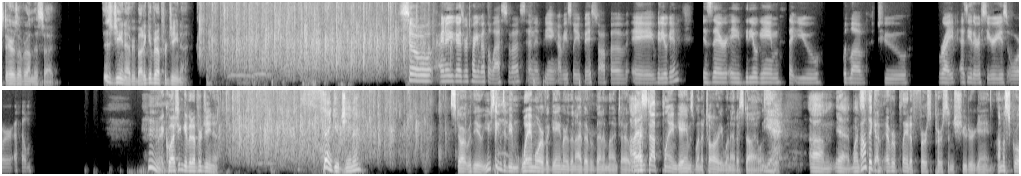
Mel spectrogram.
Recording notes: LIVE from NJ! A live Fat Man Beyond from the Smodcastle Cinemas in Atlantic Highlands, NJ.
